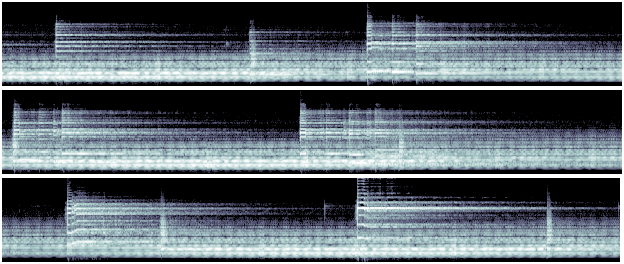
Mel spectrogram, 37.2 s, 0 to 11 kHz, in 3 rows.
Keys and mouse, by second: 3.5-5.8 drag, 6.6-12.3 drag, 15.1 click, 19.0-25.0 drag, 26.7 click, 28.8-32.3 drag, 33.4 click, 34.6-37.0 middle drag.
